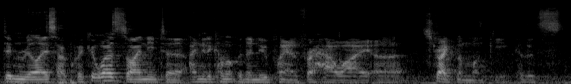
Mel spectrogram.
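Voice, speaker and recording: A man's voice: lowish voice, a little fast, fairly bright tone, a little hiss or hum. A man working as a puppeteer, chatting casually during a rehearsal.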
